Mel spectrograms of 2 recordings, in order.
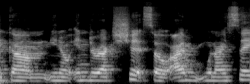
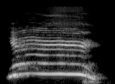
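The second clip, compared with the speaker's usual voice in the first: high, squealed cheer; excited cheer. Real, not acted. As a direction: celebrate a friend's win in a high voice. Cheering a viewer's breakthrough.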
